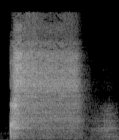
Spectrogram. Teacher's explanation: it actually sounds like a K and an S. Ks, said really closely together.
